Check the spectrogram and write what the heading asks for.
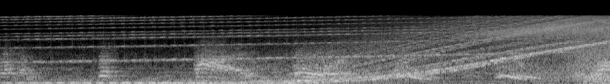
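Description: Siren-like electronic sound: a steady high tone with many rising and falling pitch sweeps layered over it, one long sweep climbing steadily toward the end, over a low rumble that fades out about three seconds in.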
